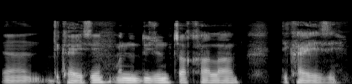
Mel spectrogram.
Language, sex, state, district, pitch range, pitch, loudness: Nagamese, male, Nagaland, Kohima, 85-95 Hz, 90 Hz, -18 LUFS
